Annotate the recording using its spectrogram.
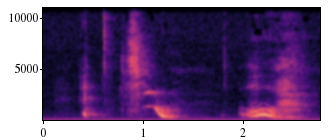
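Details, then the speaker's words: Adult woman sneezes twice: each sneeze a quick indrawn breath followed by a forceful voiced burst, quiet room; sneezing. "all the powder floating around in the air is making me sneeze just be careful when you open it"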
